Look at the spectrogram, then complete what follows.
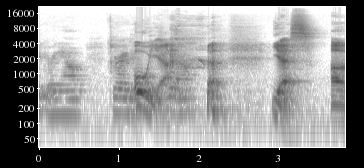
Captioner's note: chuckles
